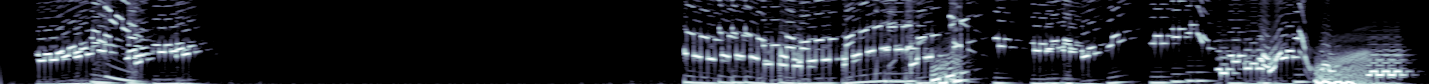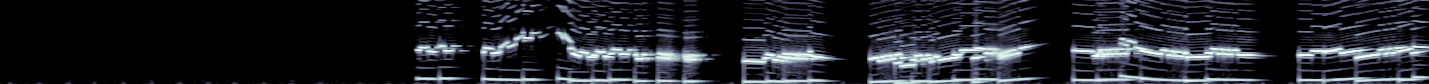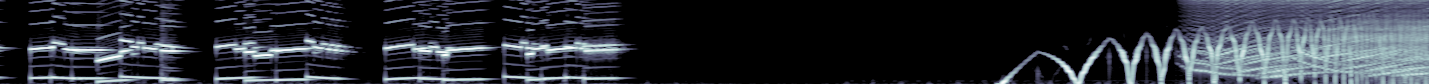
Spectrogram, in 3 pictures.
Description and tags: tiedonymppaaja - knowledge forcer
scifi sound used as some kind of knowledge transfer into brain. Canbe used as some kind of computer system or other scifi thing.
scifi, space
